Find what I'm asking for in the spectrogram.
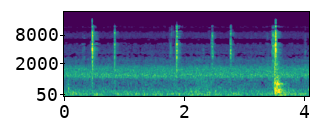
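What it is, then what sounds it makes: Bar soap being scored with a blade. A solid pink bar of soap is rotated in the hand and scored with a thin carving blade making line cuts. Six short, bright, crisp ticks sound over a steady faint hiss, and the last one is the loudest, with a brief trailing scrape.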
